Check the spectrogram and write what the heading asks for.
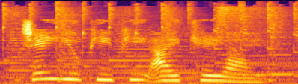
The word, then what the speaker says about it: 十匹: We replace this h with pp. so it becomes PPIKI. For 8 and 10, we do the same processing as we did for the satsu example. Then add PPIKI after that, becoming HAPPIKI 8匹 or JUPPIKI.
